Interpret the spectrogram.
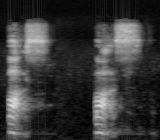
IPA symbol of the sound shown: ʌ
